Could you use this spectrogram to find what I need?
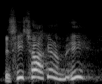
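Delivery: high-pitched, incredulous question; disbelieving onlooker. Acted. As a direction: play a crowd member who can't believe it. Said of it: "I'd be like this".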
